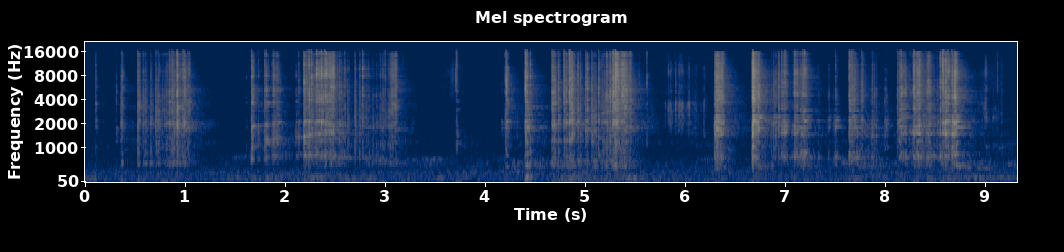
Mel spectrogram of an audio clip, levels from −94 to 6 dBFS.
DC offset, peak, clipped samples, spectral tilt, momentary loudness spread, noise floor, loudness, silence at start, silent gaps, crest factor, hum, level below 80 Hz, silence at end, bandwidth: under 0.1%; -12 dBFS; under 0.1%; 3 dB/octave; 19 LU; -75 dBFS; -39 LUFS; 0.35 s; none; 32 dB; none; -86 dBFS; 0.3 s; 17 kHz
